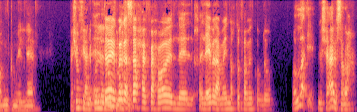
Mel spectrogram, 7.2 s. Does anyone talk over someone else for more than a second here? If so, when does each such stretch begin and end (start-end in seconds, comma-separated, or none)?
1.5-2.7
